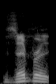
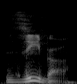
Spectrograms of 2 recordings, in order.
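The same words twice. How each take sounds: First: Zebra is pronounced the non-American way. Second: Zebra is pronounced the American way. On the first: "how everybody else says it, apart from America" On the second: "America is the only place that says zebra"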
